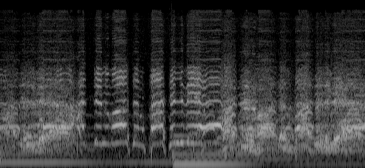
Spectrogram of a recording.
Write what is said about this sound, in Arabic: هتاف الجنود العراقيين بحضور صدام حسين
